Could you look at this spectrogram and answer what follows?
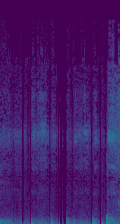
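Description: Chalk or marker strokes on a classroom board during a science class, a series of short scratchy bursts with small gaps between them, close and moderately loud, with no voices.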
